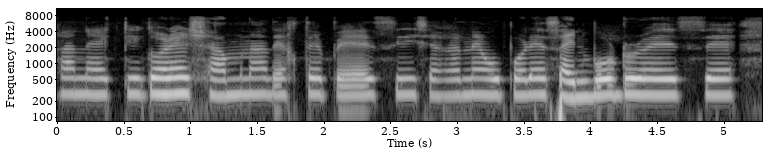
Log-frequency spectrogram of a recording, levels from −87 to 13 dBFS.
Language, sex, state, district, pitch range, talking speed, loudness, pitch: Bengali, female, Assam, Hailakandi, 255-270 Hz, 115 wpm, -16 LUFS, 265 Hz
